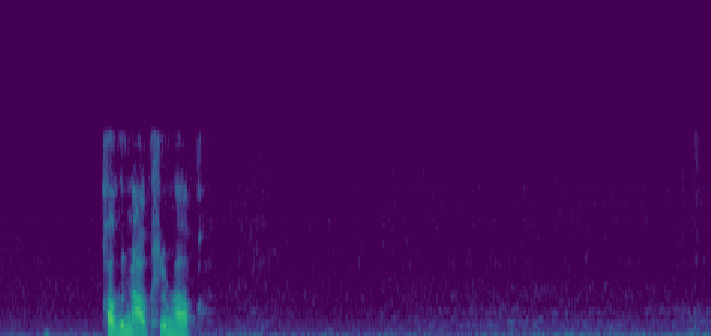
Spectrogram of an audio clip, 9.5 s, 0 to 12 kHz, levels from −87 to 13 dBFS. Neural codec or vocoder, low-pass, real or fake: codec, 16 kHz, 8 kbps, FunCodec, trained on Chinese and English, 25 frames a second; 7.2 kHz; fake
